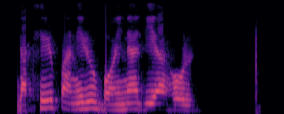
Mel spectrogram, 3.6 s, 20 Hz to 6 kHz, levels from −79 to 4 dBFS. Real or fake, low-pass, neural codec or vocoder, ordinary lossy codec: real; 5.4 kHz; none; Opus, 64 kbps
